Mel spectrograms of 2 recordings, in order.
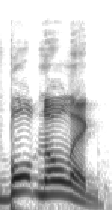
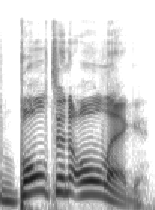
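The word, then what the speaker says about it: Boltin Oleg: and by the way it's Bolton Oleg I don't care what Dave said it's Bolton Oleg what are you gonna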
